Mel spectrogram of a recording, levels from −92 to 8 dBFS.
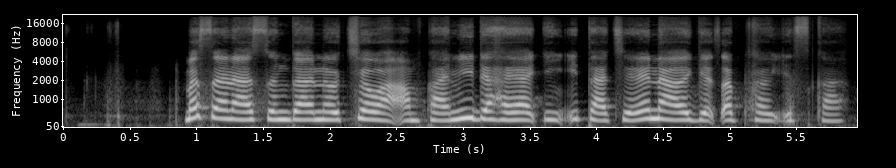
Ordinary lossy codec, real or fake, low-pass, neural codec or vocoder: none; fake; none; autoencoder, 48 kHz, 32 numbers a frame, DAC-VAE, trained on Japanese speech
